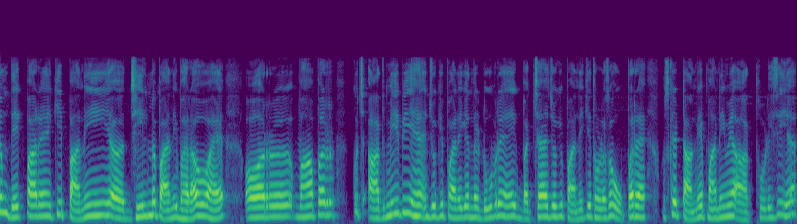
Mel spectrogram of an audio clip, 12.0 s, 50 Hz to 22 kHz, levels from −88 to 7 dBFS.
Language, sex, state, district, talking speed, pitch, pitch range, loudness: Hindi, male, Bihar, Saran, 235 wpm, 185 Hz, 170-200 Hz, -17 LUFS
